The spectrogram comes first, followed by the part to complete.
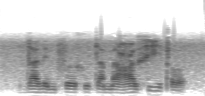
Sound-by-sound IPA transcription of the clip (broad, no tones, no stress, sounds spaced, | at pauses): d a ð e m f ɤ x u t a m a ʕ ɯ x ɣ i tʼ ɔ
